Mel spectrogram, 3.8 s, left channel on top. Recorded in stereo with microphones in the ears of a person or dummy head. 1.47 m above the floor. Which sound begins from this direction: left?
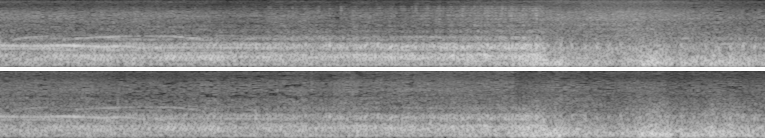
A helicopter, at 0.0 s.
